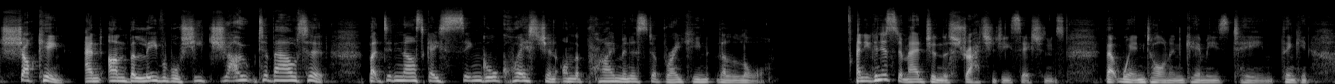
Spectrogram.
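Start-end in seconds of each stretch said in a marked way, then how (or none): none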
